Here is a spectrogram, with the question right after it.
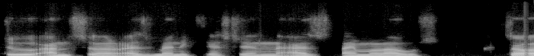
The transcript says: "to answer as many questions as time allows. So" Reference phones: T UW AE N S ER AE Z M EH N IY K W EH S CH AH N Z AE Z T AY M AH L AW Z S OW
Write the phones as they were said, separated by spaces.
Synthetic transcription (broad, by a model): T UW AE N S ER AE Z M EH N IY K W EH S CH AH N AE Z T AY M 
